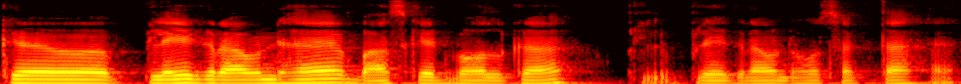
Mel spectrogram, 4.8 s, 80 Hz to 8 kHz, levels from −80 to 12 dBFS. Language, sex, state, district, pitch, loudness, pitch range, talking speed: Hindi, male, Bihar, East Champaran, 115 Hz, -15 LUFS, 110-125 Hz, 160 wpm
